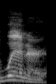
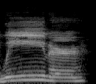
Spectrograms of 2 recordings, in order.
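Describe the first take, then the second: First: It is said in a plain accent. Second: It is said in a Latin American accent.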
